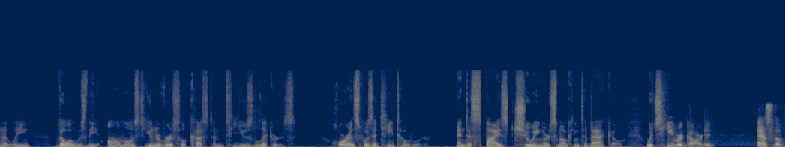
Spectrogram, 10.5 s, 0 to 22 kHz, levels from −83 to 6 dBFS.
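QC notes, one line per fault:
8.91–10.48 s, input switched to a poorer device: the sound abruptly turns duller and boxier with no gap, likely from a change of capture device. A spectrogram shows content cut off above 6.3 kHz plus a new noise floor about 35 dB down; waveform level stays unchanged.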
